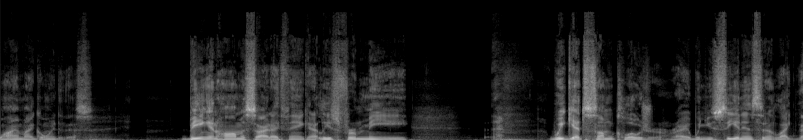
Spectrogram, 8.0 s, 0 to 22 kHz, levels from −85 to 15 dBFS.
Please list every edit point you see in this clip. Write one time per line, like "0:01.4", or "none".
0:01.2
